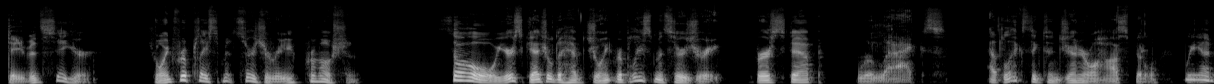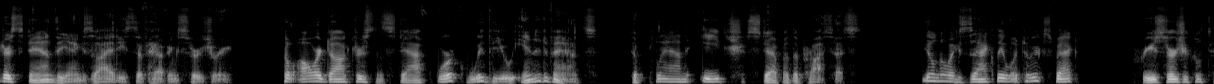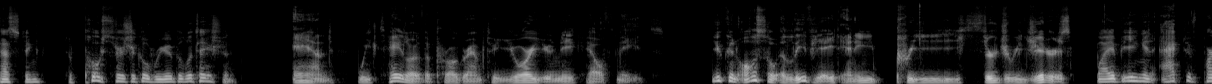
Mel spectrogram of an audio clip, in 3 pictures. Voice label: PROMOTIONAL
